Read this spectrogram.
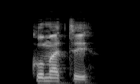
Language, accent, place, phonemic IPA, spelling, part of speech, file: French, France, Lyon, /kɔ.ma.te/, comater, verb, LL-Q150 (fra)-comater.wav
- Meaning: to veg out, to veg, to doze (in particular when drunk)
